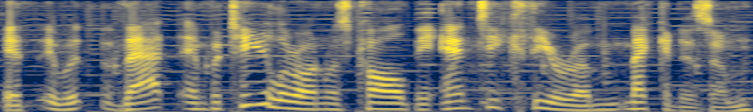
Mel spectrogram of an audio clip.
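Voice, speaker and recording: A man's fairly high voice at a fairly quick pace, lively in intonation, with music in the background. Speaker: podcast co-host.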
